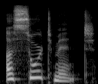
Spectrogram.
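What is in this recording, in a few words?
"assortment", English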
